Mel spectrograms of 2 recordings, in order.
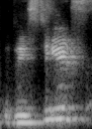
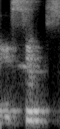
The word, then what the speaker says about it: receipts: Estimated रिसीट्स and expenditure, रिसीट होता है, रिसिप्ट्स नहीं होता है, रिसीट होता है, पी is silent, P is silent, हो सके।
